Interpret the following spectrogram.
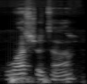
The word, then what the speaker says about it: Ouachita: Well, with my experience, first I went to Lake Ouachita, and that's how you say that. It doesn't look like that, but that's how you say it.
